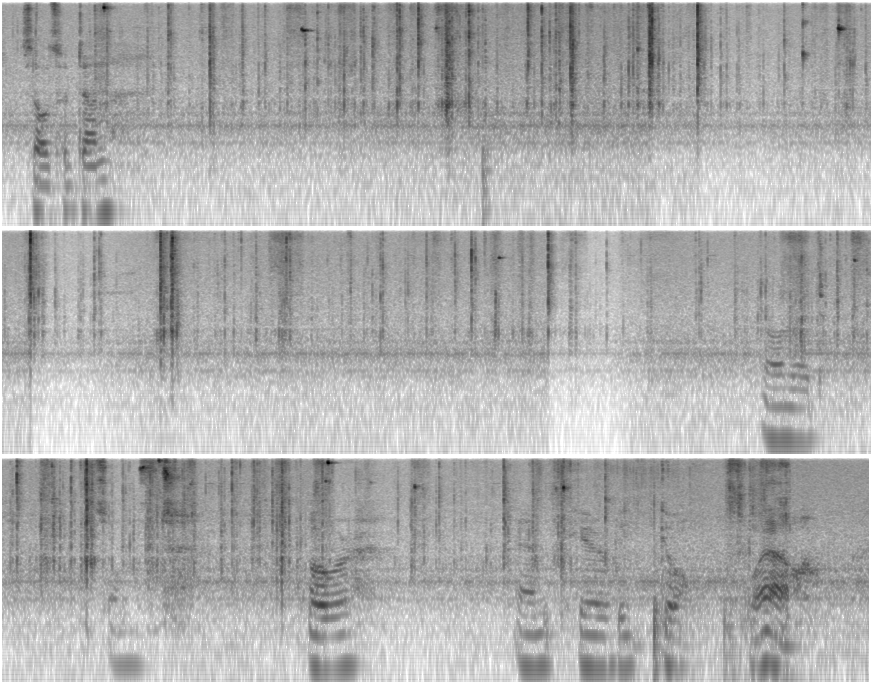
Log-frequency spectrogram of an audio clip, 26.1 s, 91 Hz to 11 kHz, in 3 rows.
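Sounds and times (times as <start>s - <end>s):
faint steady hum: 0.0s - 26.0s
plastic cube clicking as turned: 0.9s - 20.5s.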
